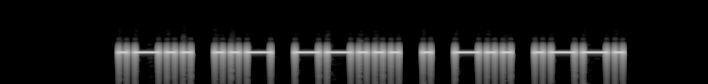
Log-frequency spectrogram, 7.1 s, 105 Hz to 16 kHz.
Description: Morse code, heard as a keyed tone, about 15 wpm, 700 Hz. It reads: LU7EDP
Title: DXCC-100 Call Signs - 6 Characters - Repeated 2x - 15wpm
